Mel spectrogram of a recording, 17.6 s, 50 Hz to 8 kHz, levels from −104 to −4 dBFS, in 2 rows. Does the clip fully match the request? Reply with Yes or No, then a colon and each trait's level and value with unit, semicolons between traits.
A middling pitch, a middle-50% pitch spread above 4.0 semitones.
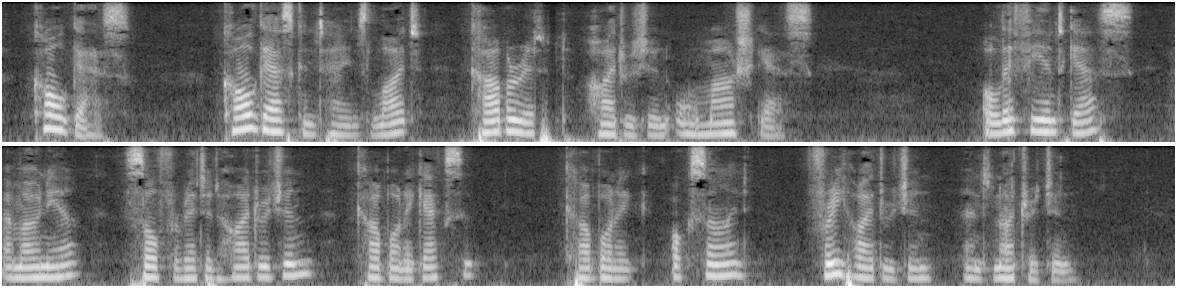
No: medium, 175 Hz; average, 3.6 semitones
